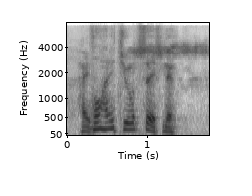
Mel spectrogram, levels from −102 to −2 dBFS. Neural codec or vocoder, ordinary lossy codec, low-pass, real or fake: codec, 16 kHz, 1 kbps, FunCodec, trained on LibriTTS, 50 frames a second; AAC, 48 kbps; 7.2 kHz; fake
